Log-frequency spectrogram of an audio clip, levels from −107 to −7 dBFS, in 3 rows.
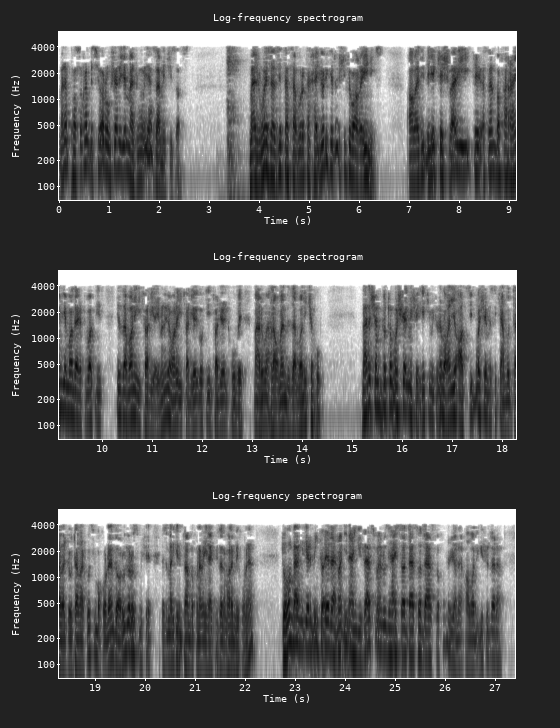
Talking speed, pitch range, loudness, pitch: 220 wpm, 100-135 Hz, -19 LUFS, 120 Hz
